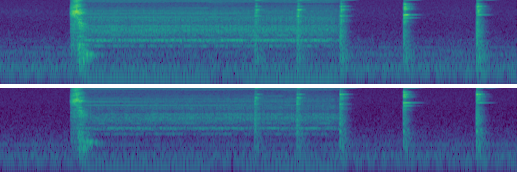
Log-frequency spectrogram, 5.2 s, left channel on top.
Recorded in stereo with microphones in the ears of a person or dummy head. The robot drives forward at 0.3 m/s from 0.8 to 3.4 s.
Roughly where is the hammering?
Right.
